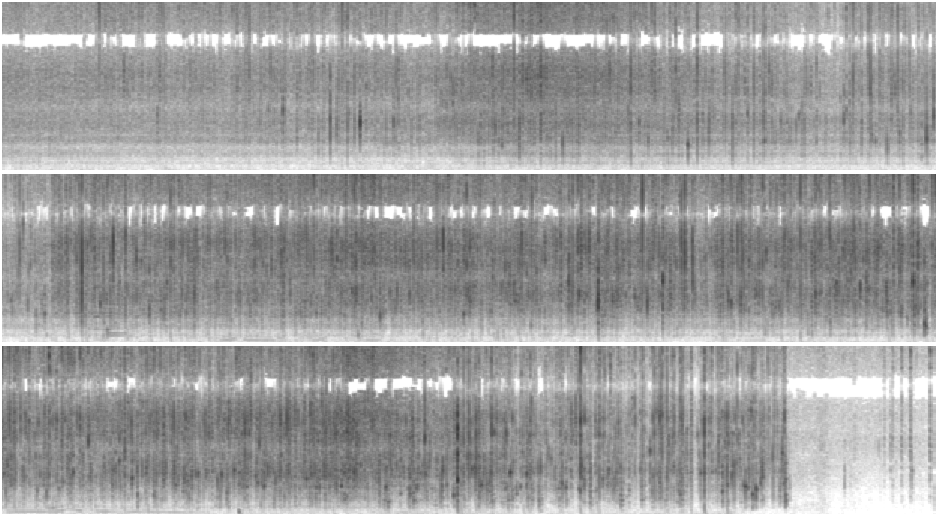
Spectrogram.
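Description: Food sizzling in a hot pan, with many small pops and spits, rising a little in level over the first few seconds and cutting off abruptly near the end.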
